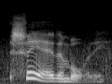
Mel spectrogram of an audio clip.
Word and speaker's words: Swedenborg: It's pronounced Swedenborg in Swedish.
